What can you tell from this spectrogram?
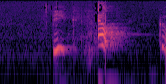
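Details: Pet dog performing a trick, barking on the spoken command to speak indoors: three short sharp barks spaced about half a second apart, the middle one strongest, with quiet room background.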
